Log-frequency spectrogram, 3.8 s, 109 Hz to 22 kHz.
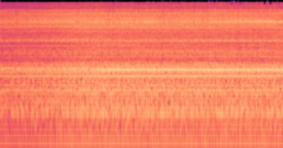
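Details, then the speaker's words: Toyota CB03K household sewing machine (vertical hook, made 2006 in Hangzhou, China), fully disassembled and repaired, winding white thread onto the bobbin: steady even motor hum with a fine high tone, no knocks or catches; normal bobbin winding. "지금 북실이 감겨서 돌면서 감기고 있죠. 이런 식으로 흰색 실을 감아주고 있습니다."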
